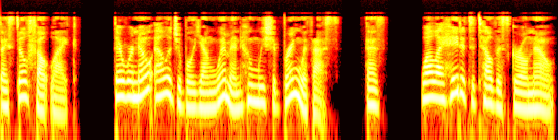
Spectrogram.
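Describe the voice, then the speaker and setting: A woman's voice: on the low side, dark tone, no room sound, lo-fi sound. A woman narrating first-person fiction from a script, as in an audiobook.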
